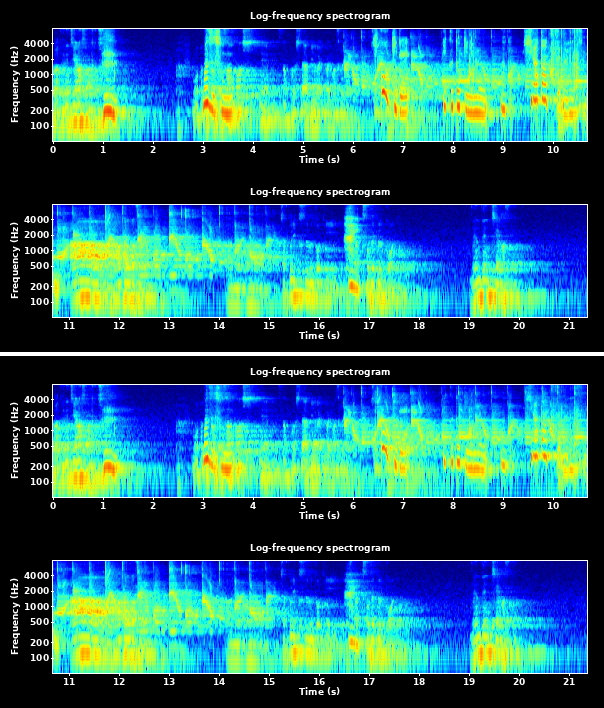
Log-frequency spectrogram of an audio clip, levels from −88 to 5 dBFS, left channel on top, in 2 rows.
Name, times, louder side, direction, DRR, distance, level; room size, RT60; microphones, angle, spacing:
voice 1, 0.0-1.0 2.5-6.0 6.4-7.5 11.0-12.6 14.1-14.9 15.2-17.6 19.0-19.9, equal, 5° left, 1 dB, 2.8 m, -30 dB
voice 2, 1.0-1.3 3.0-3.6 6.6-7.1 7.8-10.8 16.5-16.8, left 3 dB, 70° left, 14 dB, 0.6 m, -22 dB
sound 1, 5.8-15.1, right 1 dB, 10° right, 1.7 m, -32 dB
27.0 x 23.5 x 8.0 m, 2.4 s
head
